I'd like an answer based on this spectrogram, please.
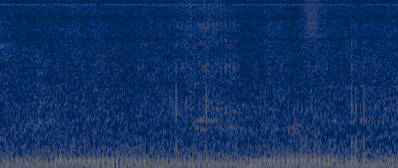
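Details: Kittens relaxing in their own beds while kneading; a soft, steady low rumbling purr pulses continuously, faint under room hiss, with a few light ticks.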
